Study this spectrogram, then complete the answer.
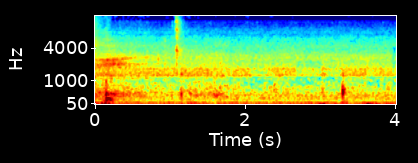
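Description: A man sips from a glass.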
